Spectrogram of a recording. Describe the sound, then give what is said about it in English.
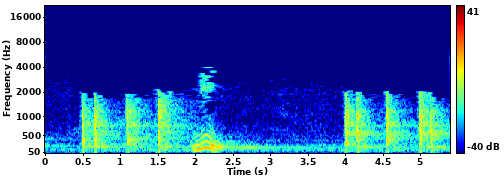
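Sharp knocking taps on a prison cell wall in Morse code, spaced in small groups, with a single spoken word in a pause between the sets of taps. “When we were everyone alone in a cell, we communicated with each other by Morse code, by tapping on the wall.”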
